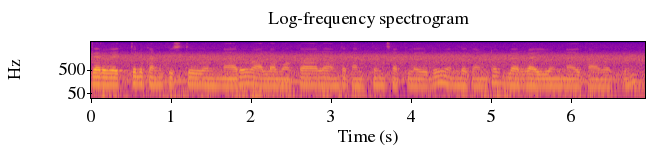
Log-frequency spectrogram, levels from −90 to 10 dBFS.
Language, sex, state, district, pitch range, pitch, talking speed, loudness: Telugu, male, Telangana, Mahabubabad, 110-120 Hz, 115 Hz, 110 wpm, -19 LUFS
